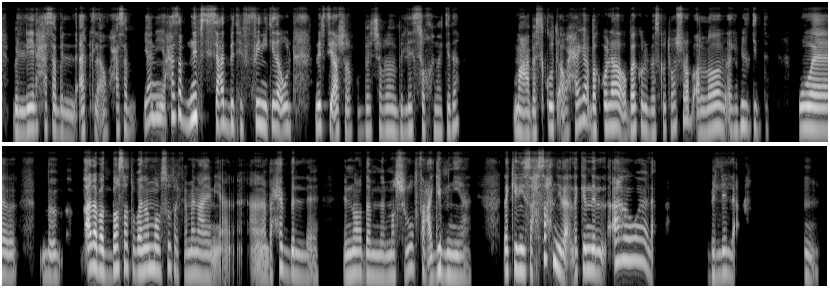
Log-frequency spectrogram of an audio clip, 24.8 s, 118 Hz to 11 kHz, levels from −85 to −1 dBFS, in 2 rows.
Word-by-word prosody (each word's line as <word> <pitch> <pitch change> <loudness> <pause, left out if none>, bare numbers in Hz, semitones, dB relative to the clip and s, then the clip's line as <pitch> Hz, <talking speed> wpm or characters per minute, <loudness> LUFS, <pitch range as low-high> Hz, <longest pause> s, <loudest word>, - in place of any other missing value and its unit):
بالليل، 170 +3 +1
حسب 185 -3 -1
الأكل 150 +2 -3
أو - - -6
حسب 185 -1 -4
يعني 130 -1 -1
حسب 270 -4 0
نفْسي 265 +5 +5
ساعات 215 0 +4
بتهفني 205 0 -1
كده، 200 +1 +1
أقول: 185 +2 0 0.4
"نفْسي 195 0 +3
أشرب 175 -2 -2
كوباية 175 +1 -10
شاي 180 0 -2
بلبن 175 -1 -3
بالليل 175 +2 -6
سخنة 170 -2 -5
كده، 190 +5 -6 0.8
مع 160 -2 +2
بسكوت 165 +4 -1
أو - - -3
حاجة، 215 +5 0
باكلها 195 +2 +2
وباكل 185 +1 0
بسكوت 175 +3 -7
وأشرب، 190 -11 -2
الله! 175 +5 0
يبقى 180 - -5
جميل 195 +2 -6
جدًا." 185 0 -11 0.4
و 190 0 +5 0.8
ب 165 -1 -5 0.4
أنا 220 +1 +10
باتبسط 200 +3 +2
وبانام 195 +3 +3
مبسوطة 205 0 -1
كمان 175 +1 -3
ع 165 - +2
يعني، 165 - -4
آآ، - - -7 0.3
أنا - - -3
باحب 195 -4 -2
ال 160 - -4 0.4
النوع 180 +3 +1
ده 175 -1 -2
من 165 -1 -4
المشروب، 165 +6 0
فعاجبني 165 +2 0
يعني، 160 +1 -10 0.5
لكن 200 +2 +3
يصحصحني 210 +4 +3
لأ، - - +3
لكن 200 +2 0
القهوة 270 +7 +1
لأ، - - -7 0.8
بالليل 175 +2 -5
لأ، - - -5 1.1
إمم. 170 +2 -8
185 Hz, 145 wpm, -25 LUFS, 170-200 Hz, 1.1 s, أنا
